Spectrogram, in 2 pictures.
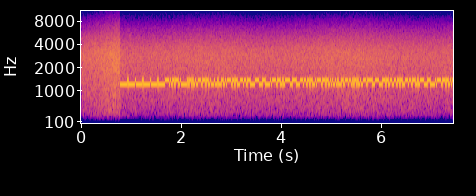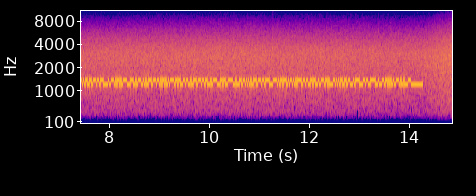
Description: RTTY (50 baud, 170 Hz shift), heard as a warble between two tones, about 1300 Hz centre. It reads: DA QUEL MOMENTO LE FU DATO IL NOME DI MADONNA DELLA COLTURA O DELLAGRICOLTURA.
